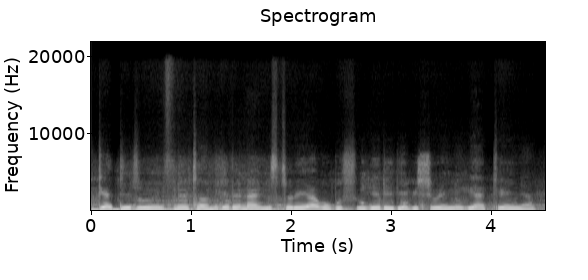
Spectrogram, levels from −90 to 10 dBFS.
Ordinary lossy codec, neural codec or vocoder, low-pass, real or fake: none; autoencoder, 48 kHz, 32 numbers a frame, DAC-VAE, trained on Japanese speech; 19.8 kHz; fake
